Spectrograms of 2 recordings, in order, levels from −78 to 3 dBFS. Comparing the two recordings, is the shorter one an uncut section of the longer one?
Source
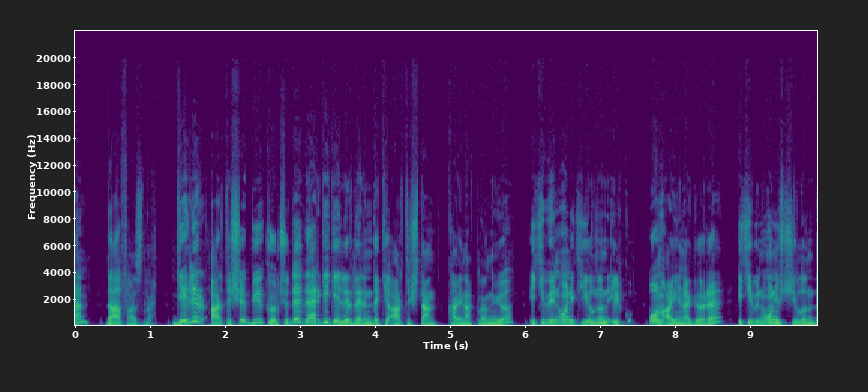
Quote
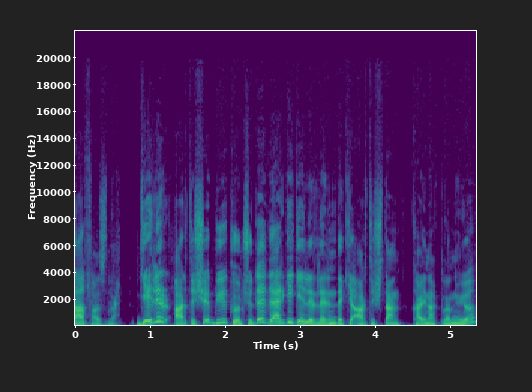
yes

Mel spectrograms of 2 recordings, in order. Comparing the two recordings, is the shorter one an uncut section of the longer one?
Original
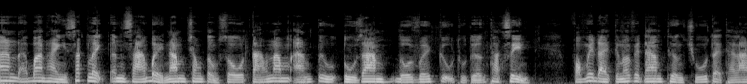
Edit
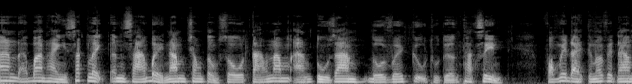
no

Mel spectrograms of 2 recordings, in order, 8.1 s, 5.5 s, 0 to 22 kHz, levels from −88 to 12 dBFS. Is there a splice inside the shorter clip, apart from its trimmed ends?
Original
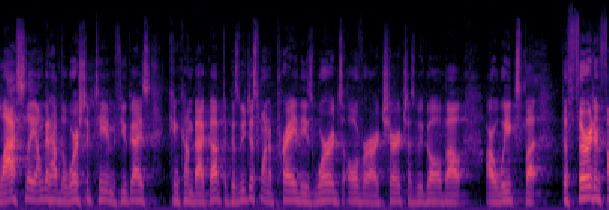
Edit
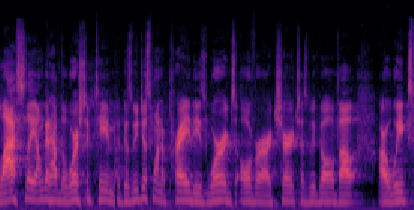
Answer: yes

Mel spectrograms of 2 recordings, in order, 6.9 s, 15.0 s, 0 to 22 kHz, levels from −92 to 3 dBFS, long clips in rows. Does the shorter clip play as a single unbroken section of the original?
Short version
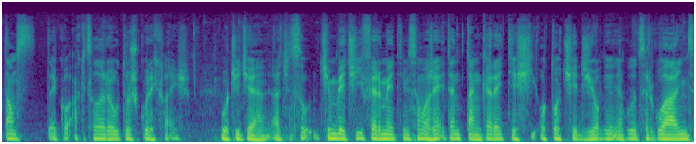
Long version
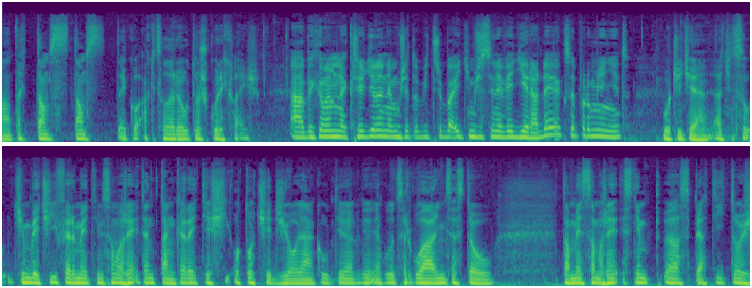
no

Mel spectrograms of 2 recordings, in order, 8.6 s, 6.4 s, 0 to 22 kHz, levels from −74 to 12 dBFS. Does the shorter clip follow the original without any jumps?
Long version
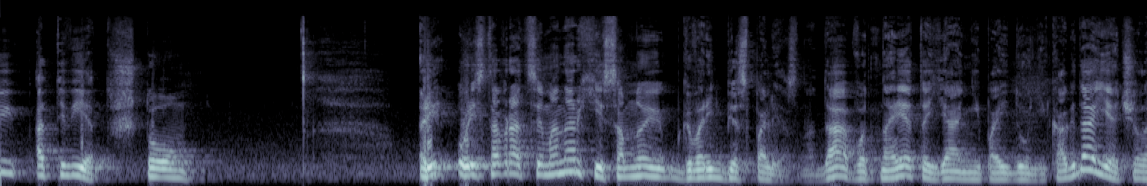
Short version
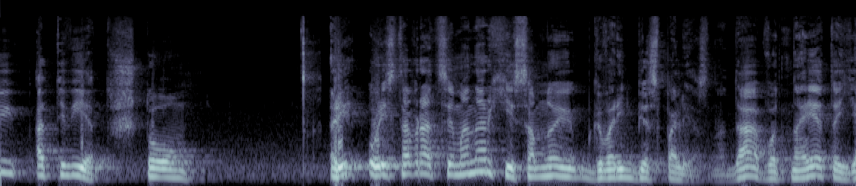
no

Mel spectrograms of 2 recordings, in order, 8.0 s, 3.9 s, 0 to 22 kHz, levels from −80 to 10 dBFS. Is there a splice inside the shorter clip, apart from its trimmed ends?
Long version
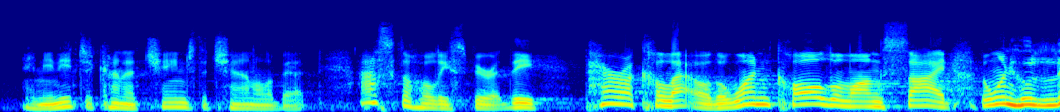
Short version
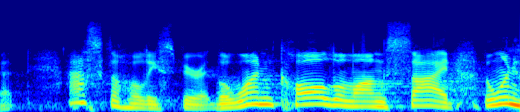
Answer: yes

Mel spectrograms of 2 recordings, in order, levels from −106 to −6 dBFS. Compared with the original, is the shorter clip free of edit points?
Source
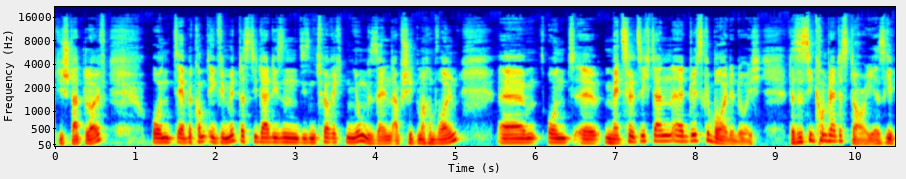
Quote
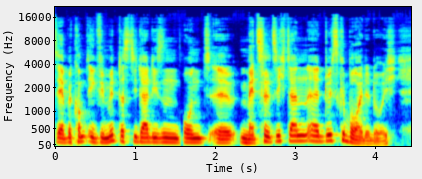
no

